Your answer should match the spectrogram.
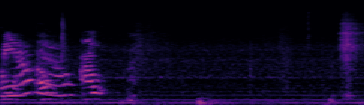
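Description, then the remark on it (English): A cat lets out a drawn-out, wavering meow, then a short second one, followed by a steady low hum and a few soft thumps. “We snagged the cat.”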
